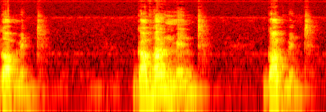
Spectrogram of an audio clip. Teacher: একটা দন্ত ন আছে, কিন্তু আমি বলছি গভর্নমেন্ট, নয়ের উচ্চারণটা করলামই না। অর্থাৎ ধ্বনি পরিবর্তন হচ্ছে উচ্চারণের দ্রুততার জন্য।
